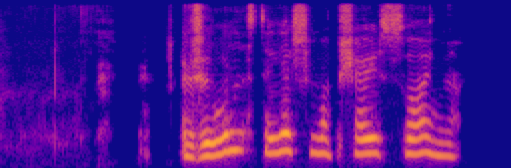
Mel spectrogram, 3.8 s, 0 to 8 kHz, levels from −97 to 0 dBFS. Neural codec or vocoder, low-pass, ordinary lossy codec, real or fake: codec, 16 kHz, 4 kbps, FunCodec, trained on LibriTTS, 50 frames a second; 7.2 kHz; none; fake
